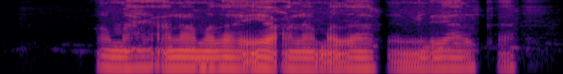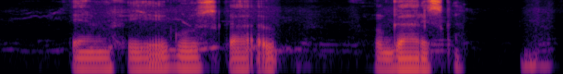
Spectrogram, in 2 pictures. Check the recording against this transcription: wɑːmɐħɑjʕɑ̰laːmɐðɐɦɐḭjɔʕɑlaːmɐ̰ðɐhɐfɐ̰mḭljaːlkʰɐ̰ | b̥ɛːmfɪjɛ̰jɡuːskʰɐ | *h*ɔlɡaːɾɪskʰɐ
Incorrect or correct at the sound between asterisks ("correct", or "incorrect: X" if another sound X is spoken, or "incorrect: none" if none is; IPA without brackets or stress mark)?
incorrect: f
